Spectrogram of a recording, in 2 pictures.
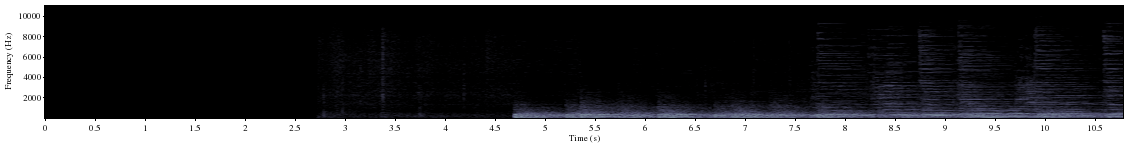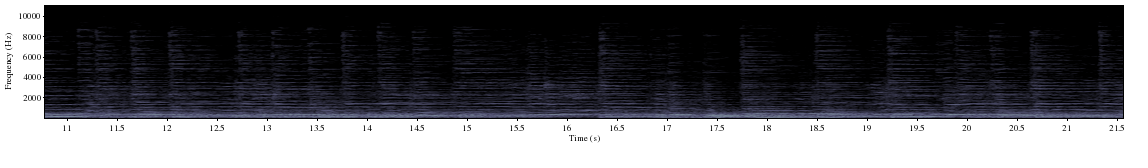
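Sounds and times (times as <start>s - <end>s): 
Baroque Ukrainian dance music: 4.7s - 21.5s.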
